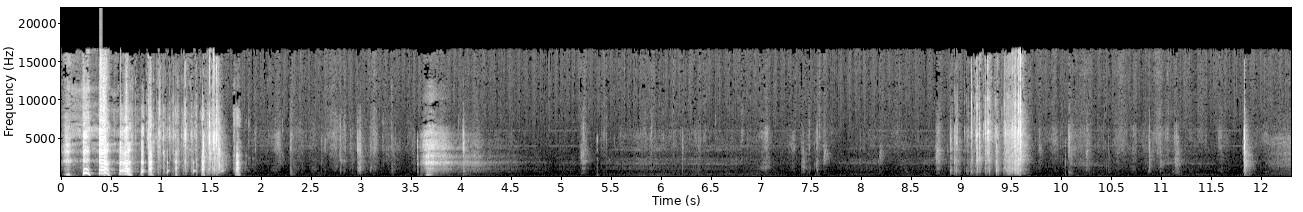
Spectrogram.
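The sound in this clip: Tarot cards are shuffled for a reading: a quick riffling burst of rapid papery ticks opens, then two shorter shuffling bursts follow, separated by quiet gaps with faint scattered taps.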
